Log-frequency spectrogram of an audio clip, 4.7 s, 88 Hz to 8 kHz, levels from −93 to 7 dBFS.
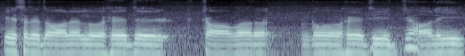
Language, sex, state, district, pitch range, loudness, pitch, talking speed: Punjabi, male, Punjab, Fazilka, 110-120 Hz, -14 LUFS, 115 Hz, 115 wpm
